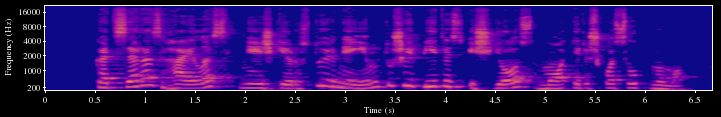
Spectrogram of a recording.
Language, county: Lithuanian, Kaunas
